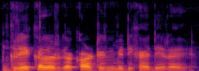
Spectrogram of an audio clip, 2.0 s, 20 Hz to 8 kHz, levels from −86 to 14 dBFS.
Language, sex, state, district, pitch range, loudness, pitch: Hindi, male, Arunachal Pradesh, Lower Dibang Valley, 145-165 Hz, -17 LUFS, 155 Hz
